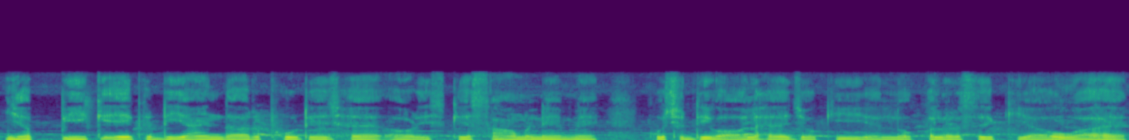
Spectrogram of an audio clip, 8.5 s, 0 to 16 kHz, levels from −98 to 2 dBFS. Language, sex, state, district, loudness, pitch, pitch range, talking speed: Hindi, male, Bihar, Katihar, -16 LUFS, 120 Hz, 120-125 Hz, 150 wpm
